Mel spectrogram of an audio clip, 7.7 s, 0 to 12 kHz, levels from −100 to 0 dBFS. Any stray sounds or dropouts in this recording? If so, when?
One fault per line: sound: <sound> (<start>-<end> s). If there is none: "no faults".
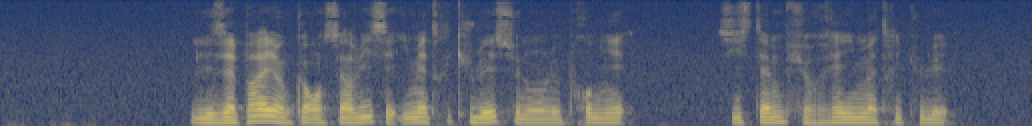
no faults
